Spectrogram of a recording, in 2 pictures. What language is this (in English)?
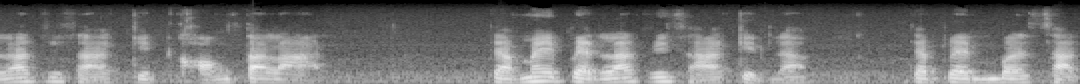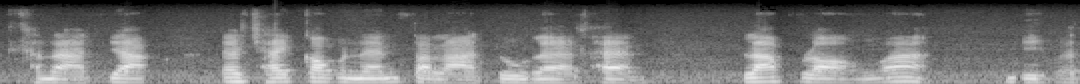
Thai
